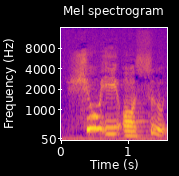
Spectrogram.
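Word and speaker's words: υἱός: 그 독일의 아포스트로피에스라는 이런 게 이렇게 점 하나 딱 찍는 거예요. 그거를 요렇게 찍고 뒤집어 찍으면 발음이 달라지는 게 있어요. 요건 요렇게 뒤집어 찍으면 유가 뭐냐면 휴 발음이에요. 그렇죠. 예? 휴이오스 이렇게 나오는 거예요.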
